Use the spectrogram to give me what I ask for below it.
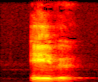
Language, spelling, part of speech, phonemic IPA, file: Dutch, Ewe, proper noun, /ˈewe/, Nl-Ewe.ogg
- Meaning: 1. Ewe (ethnic group) 2. Ewe (language)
